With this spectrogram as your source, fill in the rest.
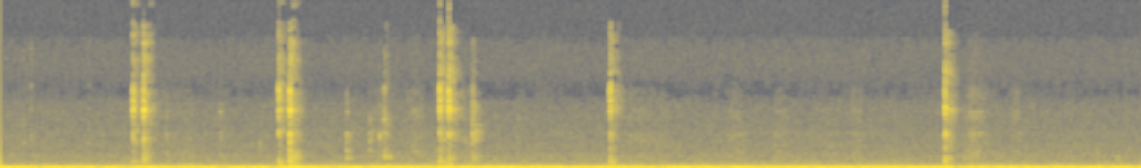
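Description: A fingertip slowly presses keys near the arrow and navigation block of a black plastic computer keyboard, making sparse, irregular sharp clicks. Each click is a brief bright tick over a steady low hum that dominates the quiet clip.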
